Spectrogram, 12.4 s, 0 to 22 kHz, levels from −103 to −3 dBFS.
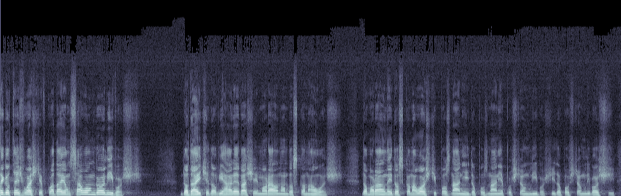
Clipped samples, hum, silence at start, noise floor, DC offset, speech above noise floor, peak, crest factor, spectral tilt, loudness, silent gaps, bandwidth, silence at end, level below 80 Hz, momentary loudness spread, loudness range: under 0.1%; none; 0 s; -62 dBFS; under 0.1%; 39 dB; -4 dBFS; 20 dB; -6 dB/octave; -24 LUFS; none; 17.5 kHz; 0.15 s; -72 dBFS; 12 LU; 6 LU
